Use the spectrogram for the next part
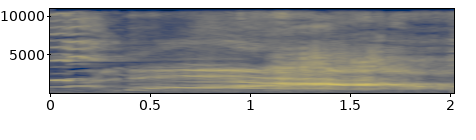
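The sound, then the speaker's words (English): A shrill, wavering screech held for about two seconds, loud, with a strained, wailing quality like a voice mimicking the sound. “Well, it was a kind of a screeching sound.”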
